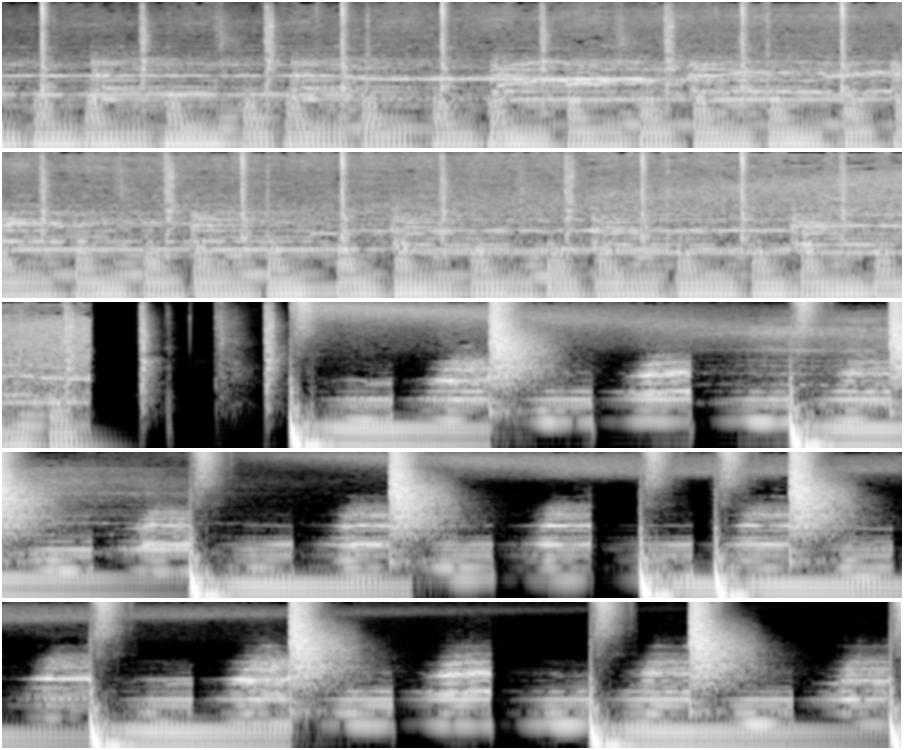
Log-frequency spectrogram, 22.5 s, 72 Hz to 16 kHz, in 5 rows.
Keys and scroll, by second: 0.4 m, 2.5 s, 4.4-5.4 typing, 7.2 m, 12.4 space, 14.2 space, 16.1 s, 20.4 space.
